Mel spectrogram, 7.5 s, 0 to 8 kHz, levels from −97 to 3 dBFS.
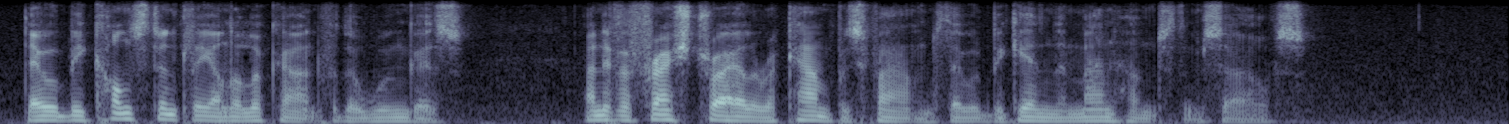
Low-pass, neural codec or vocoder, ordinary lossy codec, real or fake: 7.2 kHz; vocoder, 22.05 kHz, 80 mel bands, Vocos; Opus, 24 kbps; fake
